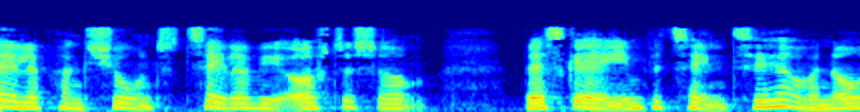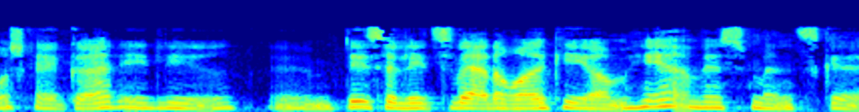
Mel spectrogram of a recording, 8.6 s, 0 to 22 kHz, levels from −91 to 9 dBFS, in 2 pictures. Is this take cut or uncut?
cut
